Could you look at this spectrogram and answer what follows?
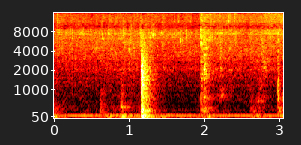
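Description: Onions sautéing in a home kitchen pan before a handful of cashews go in, with a steady low sizzle and a few sharp scraping stirs at irregular intervals, close and alone without talk.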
